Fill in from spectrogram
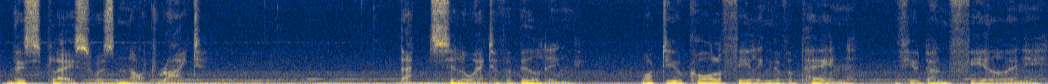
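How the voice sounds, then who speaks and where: An actor narrating a gothic adventure game as a brooding, weary storyteller, in a slow, ominous, literary manner. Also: male voice, low voice. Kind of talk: scripted dramatic narration. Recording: music behind the voice.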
